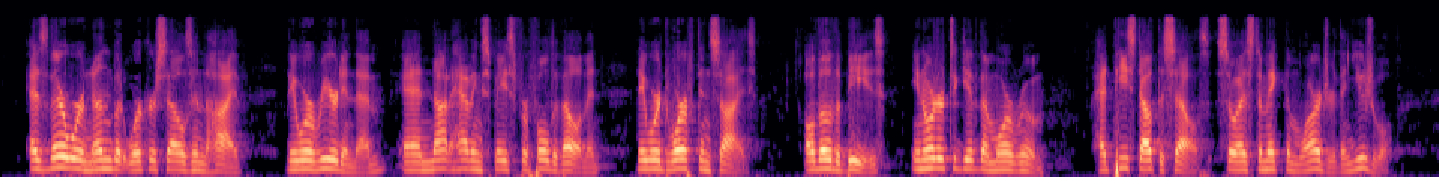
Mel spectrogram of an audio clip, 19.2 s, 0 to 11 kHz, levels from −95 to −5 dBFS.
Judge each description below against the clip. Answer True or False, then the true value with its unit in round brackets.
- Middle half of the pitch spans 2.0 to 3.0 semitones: True (2.5 semitones)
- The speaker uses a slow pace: False (155 wpm)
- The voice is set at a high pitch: False (160 Hz)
